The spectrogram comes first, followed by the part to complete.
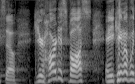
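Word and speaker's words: Geerhardus Vos: wrote his name down because I could barely pronounce it it's a Princeton Theologian his name was GE Hardis Voss and that's how you say it I looked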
